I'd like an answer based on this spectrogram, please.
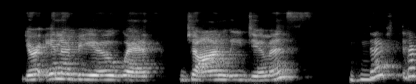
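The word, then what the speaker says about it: Dumas: to say this your interview with John Lee Dumis did I did I pronounce his name correctly yes you didas yeah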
